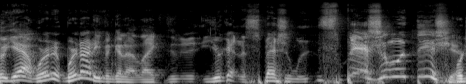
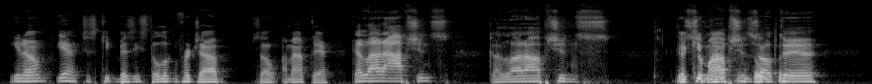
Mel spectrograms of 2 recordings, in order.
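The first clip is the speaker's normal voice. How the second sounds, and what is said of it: Imitates another person's voice, badly. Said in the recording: “worst Trump impression ever”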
